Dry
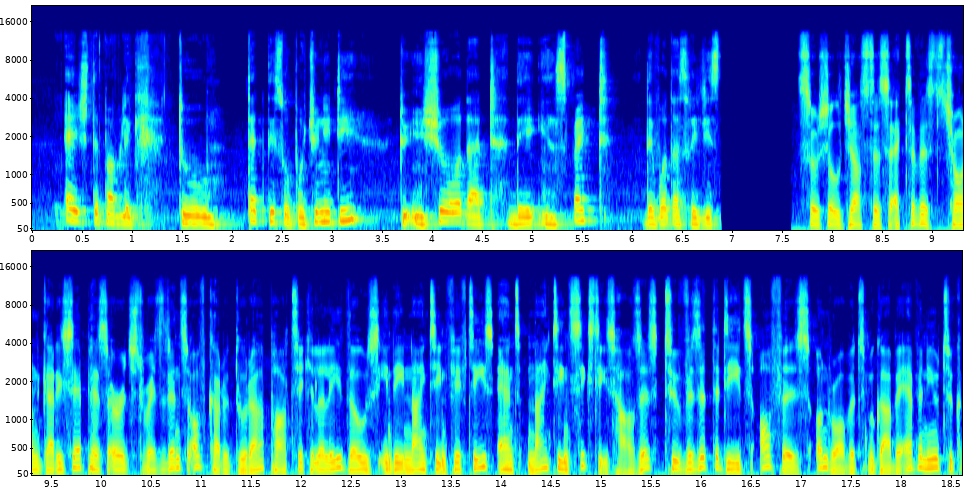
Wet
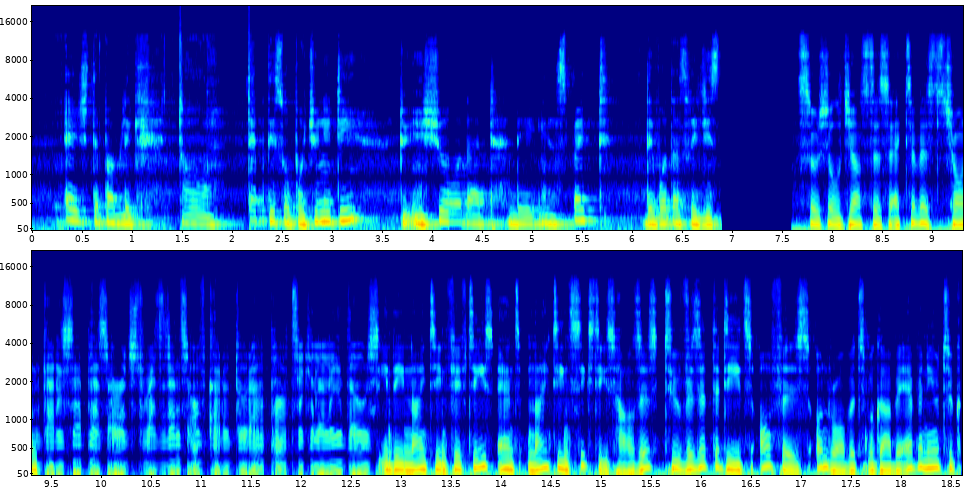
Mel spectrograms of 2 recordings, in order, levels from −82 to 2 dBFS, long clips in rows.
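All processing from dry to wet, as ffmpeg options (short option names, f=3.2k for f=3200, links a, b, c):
-filter_complex "[0:a]asettb=1/sr,asplit=3[a][b][c];[a]atrim=end=1.404[d];[b]atrim=start=1.4:end=2.27,asetpts=PTS-STARTPTS,afade=t=in:d=0.004:c=qsin,afade=t=out:st=0.866:d=0.004:c=qsin,tiltshelf=f=1.3k:g=-7.5,asoftclip=type=hard:threshold=-28dB[e];[c]atrim=start=2.266[f];[d][e]acrossfade=d=0.004:c1=hsin:c2=qsin[g];[g][f]acrossfade=d=0.004:c1=qsin:c2=hsin,asettb=1/sr,asplit=3[h][i][j];[h]atrim=end=4.174[k];[i]atrim=start=4.17:end=5.29,asetpts=PTS-STARTPTS,afade=t=in:d=0.004:c=qsin,afade=t=out:st=1.116:d=0.004:c=qsin,lowpass=f=1.2k:p=1,acompressor=threshold=-26dB:ratio=6:attack=3.2:release=140:knee=1:detection=peak[l];[j]atrim=start=5.286[m];[k][l]acrossfade=d=0.004:c1=hsin:c2=qsin[n];[n][m]acrossfade=d=0.004:c1=qsin:c2=hsin,asettb=1/sr,asplit=3[o][p][q];[o]atrim=end=9.364[r];[p]atrim=start=9.36:end=12.76,asetpts=PTS-STARTPTS,afade=t=in:d=0.004:c=qsin,afade=t=out:st=3.396:d=0.004:c=qsin,highpass=f=820:p=1,aeval=exprs='val(0)*sin(2*PI*410*n/s)':c=same[s];[q]atrim=start=12.756[t];[r][s]acrossfade=d=0.004:c1=hsin:c2=qsin[u];[u][t]acrossfade=d=0.004:c1=qsin:c2=hsin,lowshelf=f=210:g=7.5,aecho=1:1:1.6:0.83,acrossover=split=310[v][w];[w]acompressor=threshold=-33dB:ratio=3[x];[v][x]amix=inputs=2:normalize=0,volume=-8dB"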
